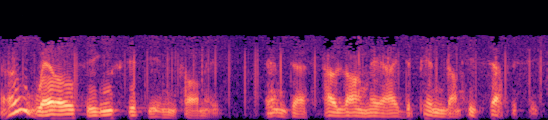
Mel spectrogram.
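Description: An actor playing an elegant, scheming old duke in a theatrical, courtly manner, in the style of a 1950s radio serial. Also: male voice, deep voice, very animated, a little slow, narrow, tinny audio, heavily acted. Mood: pleased, scheming. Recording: thin, noisy old radio recording.

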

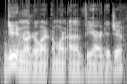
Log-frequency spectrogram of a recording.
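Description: A man co-hosting a podcast, his voice very low and a bit stuffed up from a cold. He talks in an easygoing, conversational way with a few ums and restarts. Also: fast, a little mellow. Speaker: podcast co-host. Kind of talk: casual podcast chat.

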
